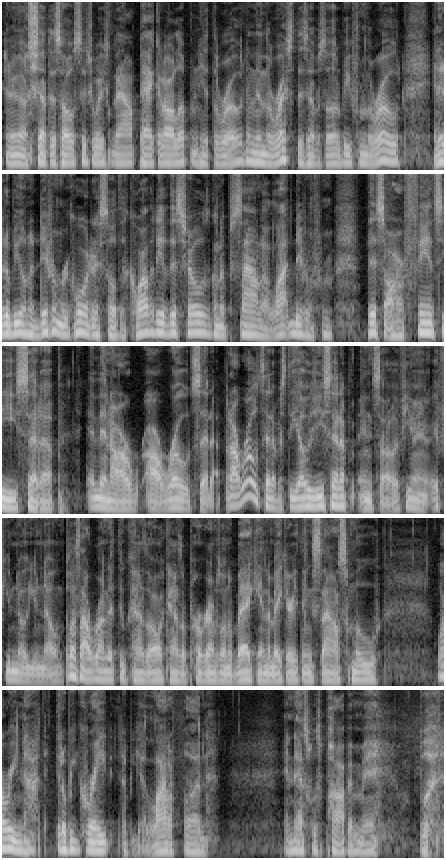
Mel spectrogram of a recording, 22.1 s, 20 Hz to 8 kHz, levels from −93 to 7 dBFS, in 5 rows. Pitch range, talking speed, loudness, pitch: 95-115 Hz, 305 wpm, -19 LUFS, 100 Hz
